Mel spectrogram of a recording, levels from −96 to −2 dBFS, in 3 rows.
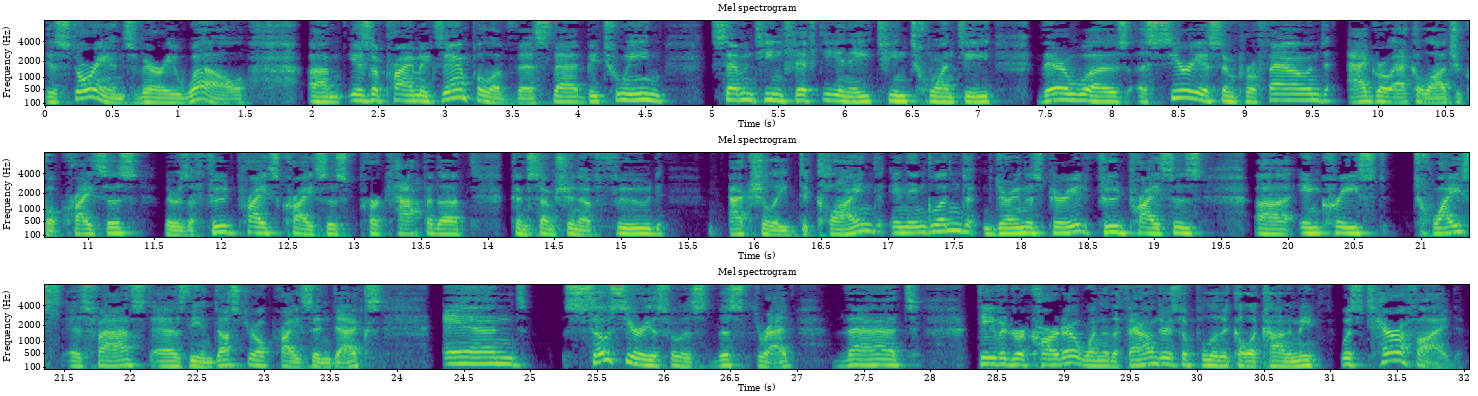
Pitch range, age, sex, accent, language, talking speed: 125-165 Hz, 30-49, male, American, English, 135 wpm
